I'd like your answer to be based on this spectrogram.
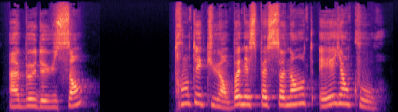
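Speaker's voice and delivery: high, loud, measured roll call; pompous steward reading dues. A narrator's reading. Steward reading a tenant's dues aloud, pompous. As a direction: read the register like a proclamation.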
